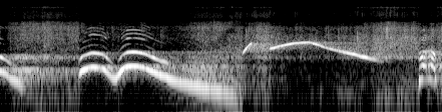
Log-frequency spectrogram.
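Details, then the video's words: Hill myna giving loud, pure whistles: two quick looping notes, then a long rising-and-falling slurred whistle, ending in short clipped notes. "VIRAL BEO GACOR SUARA ASLI"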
